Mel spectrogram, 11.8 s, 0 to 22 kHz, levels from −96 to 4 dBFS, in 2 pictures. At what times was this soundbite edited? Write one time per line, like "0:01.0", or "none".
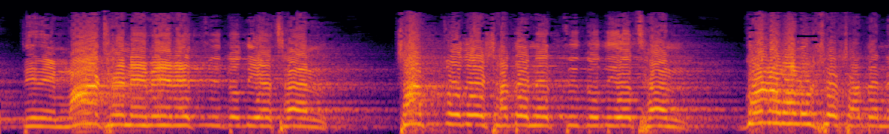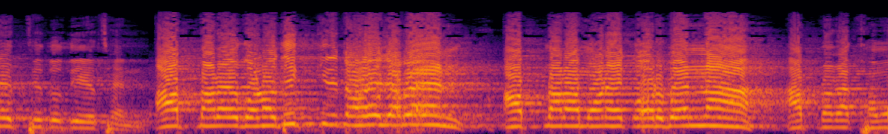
0:06.8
